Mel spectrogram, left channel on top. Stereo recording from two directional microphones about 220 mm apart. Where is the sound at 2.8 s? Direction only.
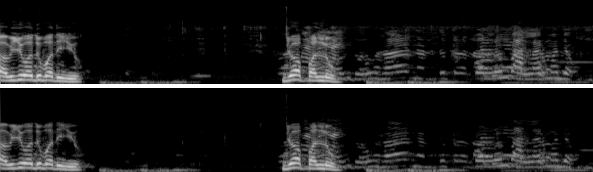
10° left (ahead or behind).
